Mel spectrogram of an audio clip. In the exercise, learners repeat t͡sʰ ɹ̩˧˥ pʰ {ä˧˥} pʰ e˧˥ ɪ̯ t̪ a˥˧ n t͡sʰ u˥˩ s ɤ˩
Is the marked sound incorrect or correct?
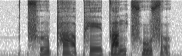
incorrect: ä˨˩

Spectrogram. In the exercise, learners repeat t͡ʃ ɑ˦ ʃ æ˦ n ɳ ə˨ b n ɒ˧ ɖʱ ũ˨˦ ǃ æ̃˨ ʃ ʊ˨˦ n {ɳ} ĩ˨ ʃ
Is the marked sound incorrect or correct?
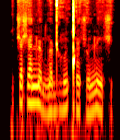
correct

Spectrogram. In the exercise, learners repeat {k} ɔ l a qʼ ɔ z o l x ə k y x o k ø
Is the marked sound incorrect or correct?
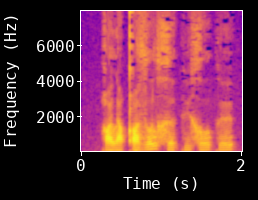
incorrect: q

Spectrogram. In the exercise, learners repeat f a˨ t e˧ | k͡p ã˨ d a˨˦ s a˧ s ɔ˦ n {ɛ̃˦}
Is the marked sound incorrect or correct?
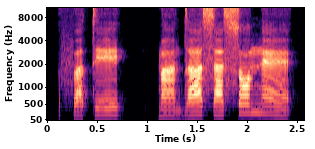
incorrect: ɛ̃˦˨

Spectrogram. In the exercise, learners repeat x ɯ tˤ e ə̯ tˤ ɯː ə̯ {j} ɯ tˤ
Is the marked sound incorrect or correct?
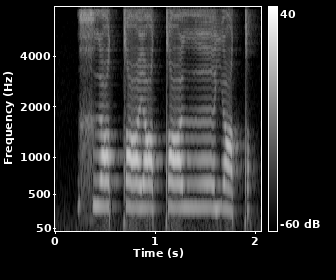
correct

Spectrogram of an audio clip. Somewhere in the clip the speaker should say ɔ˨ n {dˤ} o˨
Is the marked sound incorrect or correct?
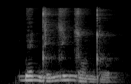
incorrect: d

